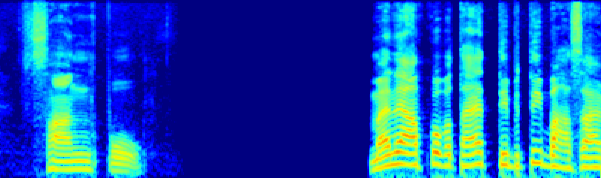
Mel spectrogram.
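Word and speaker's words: Tsangpo: सोगम इस तरह से तो तिब्बती जो भाषा होती है उसमें टी जो है आपका साइलेंट होता है तो इसको टी सांगपो नहीं पढ़ते हम इसे केवल क्या कहते हैं सांगपो कहते हैं जैसे हिंदी में भी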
